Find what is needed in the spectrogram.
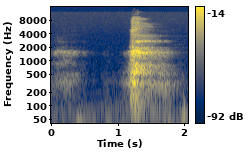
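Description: A single breath close to the microphone about a second in, a man drawing or letting out air before he starts singing.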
